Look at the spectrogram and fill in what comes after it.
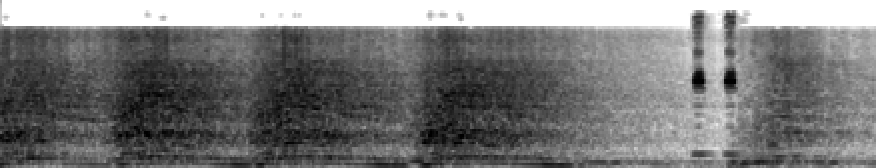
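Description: Car engine revving sound that rises and falls again and again, about once a second. Two short, sharp blips come about five seconds in.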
